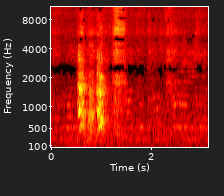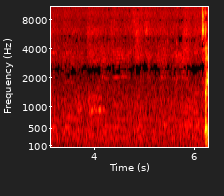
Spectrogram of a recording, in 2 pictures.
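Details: Pet Corgis snapping at a curious bee they are trying to eat; two quick sharp barks half a second apart, then a quiet stretch with soft background music and a man talking, and a final bark at the end.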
